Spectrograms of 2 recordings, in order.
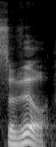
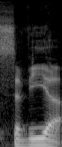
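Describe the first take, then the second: First: The name ends in an 'eel' sound. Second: The name ends in an 'ee-ya' sound. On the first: "I guess in English it's pr- pronounced Seville" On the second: "they pronounce their e's Sevilla"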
